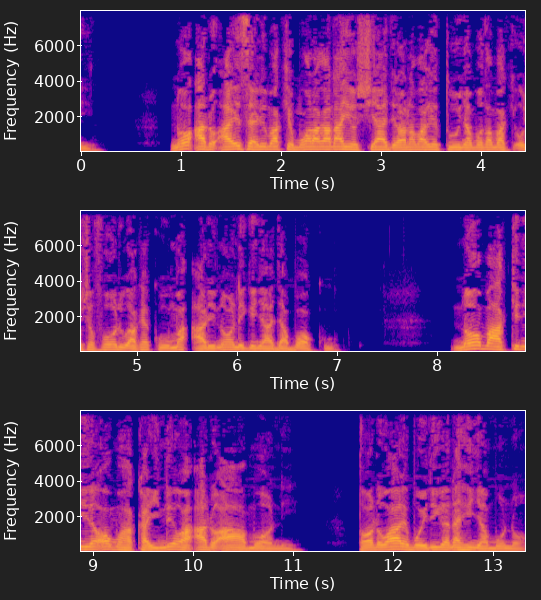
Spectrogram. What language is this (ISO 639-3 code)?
kik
